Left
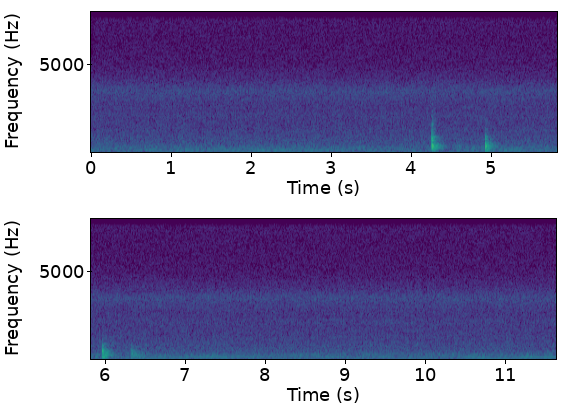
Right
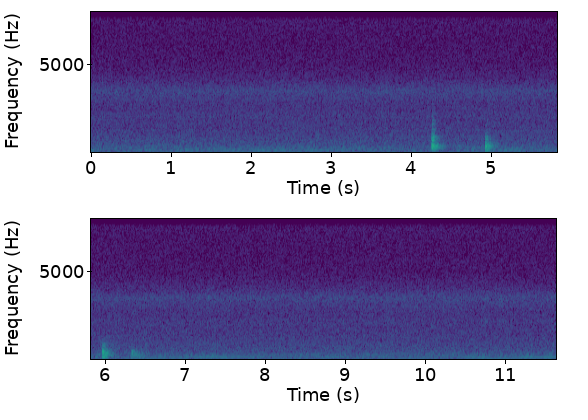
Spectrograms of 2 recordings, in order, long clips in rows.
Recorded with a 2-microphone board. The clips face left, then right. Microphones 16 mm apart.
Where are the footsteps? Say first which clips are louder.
Left 5 dB; 60° left (ahead or behind), 0.5 m; by 6.5 s 50° left (ahead or behind), 1.3 m.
